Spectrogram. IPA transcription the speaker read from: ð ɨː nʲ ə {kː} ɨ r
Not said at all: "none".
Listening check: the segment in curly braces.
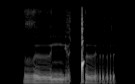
ǃ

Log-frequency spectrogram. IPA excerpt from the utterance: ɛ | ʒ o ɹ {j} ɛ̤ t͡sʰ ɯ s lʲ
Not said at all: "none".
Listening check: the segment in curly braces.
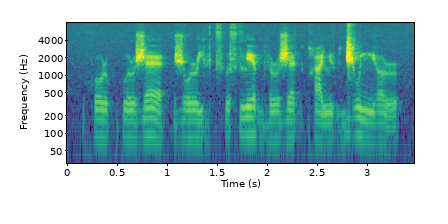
j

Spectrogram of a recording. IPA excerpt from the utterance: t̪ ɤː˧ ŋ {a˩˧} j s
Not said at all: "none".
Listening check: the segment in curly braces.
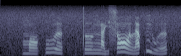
a˩˧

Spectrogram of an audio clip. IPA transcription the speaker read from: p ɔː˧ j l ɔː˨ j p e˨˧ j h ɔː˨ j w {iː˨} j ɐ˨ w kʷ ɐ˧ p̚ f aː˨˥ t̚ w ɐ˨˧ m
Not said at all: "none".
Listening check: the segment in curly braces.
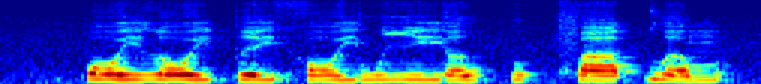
iː˨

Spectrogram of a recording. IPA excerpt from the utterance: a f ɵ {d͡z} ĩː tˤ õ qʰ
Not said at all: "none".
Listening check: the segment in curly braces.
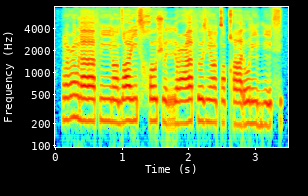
z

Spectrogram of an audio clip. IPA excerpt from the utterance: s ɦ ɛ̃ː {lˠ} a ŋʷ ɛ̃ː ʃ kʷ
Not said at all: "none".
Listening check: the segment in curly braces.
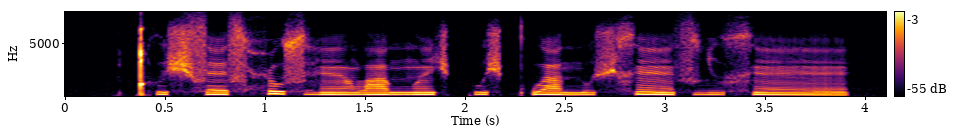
lˠ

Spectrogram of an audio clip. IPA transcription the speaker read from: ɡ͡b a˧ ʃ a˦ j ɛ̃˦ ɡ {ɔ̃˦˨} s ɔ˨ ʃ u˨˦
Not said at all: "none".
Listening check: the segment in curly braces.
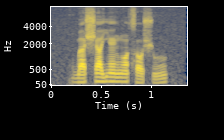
ɔ̃˧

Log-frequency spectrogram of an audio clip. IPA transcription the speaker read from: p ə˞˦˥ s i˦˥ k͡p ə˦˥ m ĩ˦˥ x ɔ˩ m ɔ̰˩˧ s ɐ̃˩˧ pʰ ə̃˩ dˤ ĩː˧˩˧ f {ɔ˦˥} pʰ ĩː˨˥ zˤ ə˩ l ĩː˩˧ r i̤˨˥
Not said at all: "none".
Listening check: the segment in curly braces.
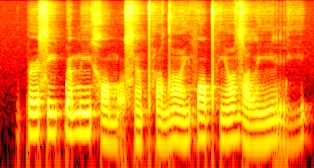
ɔ˦˥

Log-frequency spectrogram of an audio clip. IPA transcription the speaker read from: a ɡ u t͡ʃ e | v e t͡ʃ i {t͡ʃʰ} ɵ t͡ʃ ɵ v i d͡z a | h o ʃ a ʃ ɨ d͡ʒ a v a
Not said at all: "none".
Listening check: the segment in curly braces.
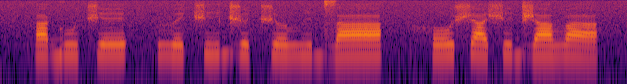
d͡ʒ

